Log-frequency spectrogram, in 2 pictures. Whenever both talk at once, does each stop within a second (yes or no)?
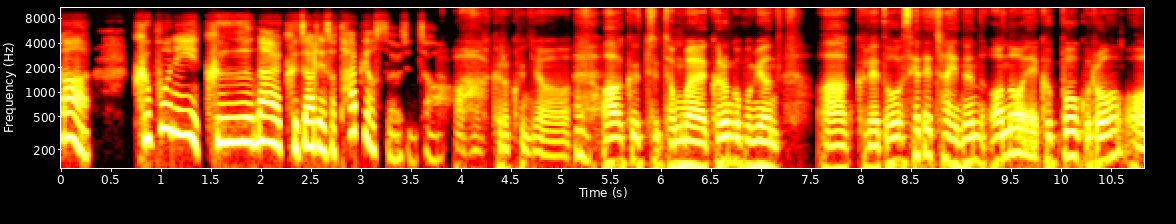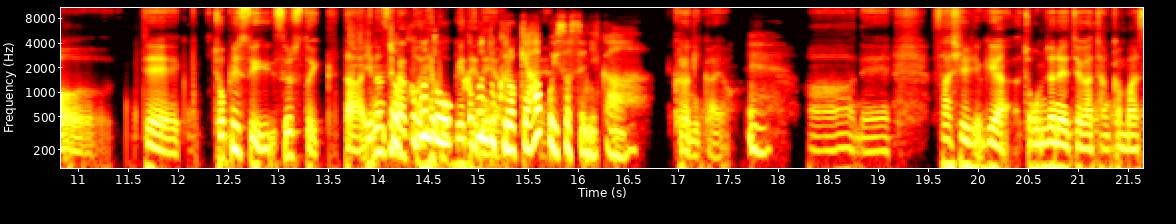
no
